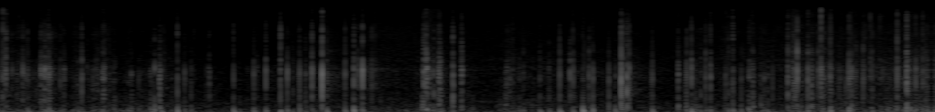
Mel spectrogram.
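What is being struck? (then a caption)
Glitter-covered fabric zip pouch. Long nails scratch the surface of a flat pink glitter-covered zip pouch held in both hands. A dense run of quick, crackly scratches and crinkly ticks fills the clip, each stroke dry and short with no ring. The texture stays quiet and steady, with brighter sparkling bursts scattered throughout.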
